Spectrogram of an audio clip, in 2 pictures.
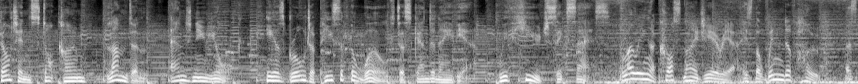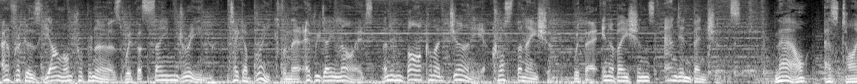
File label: english british tv shows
